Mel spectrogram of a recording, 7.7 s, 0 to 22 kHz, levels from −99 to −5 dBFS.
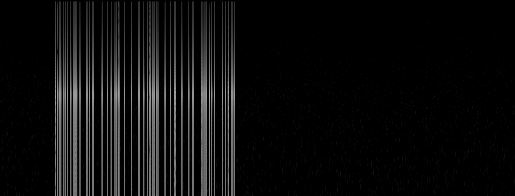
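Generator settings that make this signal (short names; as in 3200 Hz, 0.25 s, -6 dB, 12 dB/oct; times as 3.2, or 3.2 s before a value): random clicks 26/s -15.5 dBFS 2.73 s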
